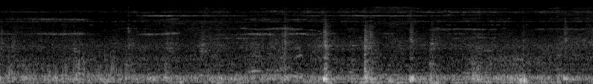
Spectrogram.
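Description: Passenger express train running on the rails: a steady rumble, with several sharp clacks about halfway through and one more near the end.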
